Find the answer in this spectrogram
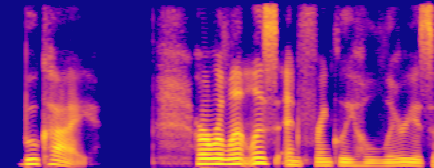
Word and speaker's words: Bucket: It follows the daily life of Hyacinth Bucket, though as she'll happily remind you, it's absolutely pronounced the French way, Bouquet.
